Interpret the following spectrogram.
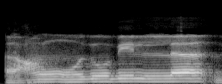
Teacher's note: zal di hujung lidah beri dhammah. Lafz jalalah dibaca nipis, dua harakat.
